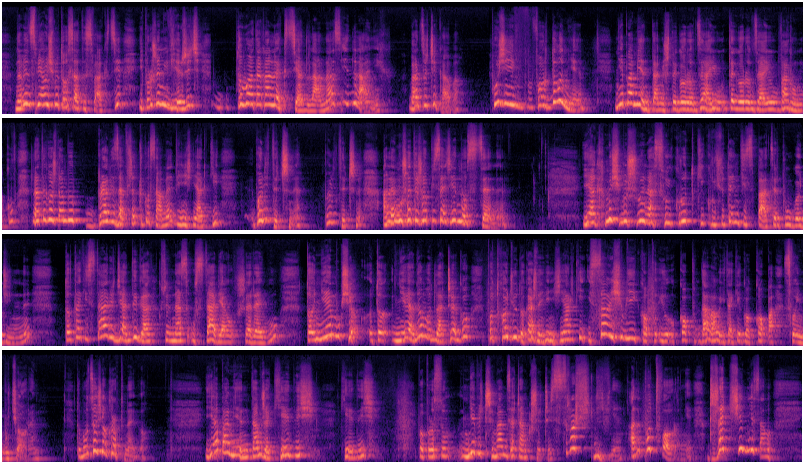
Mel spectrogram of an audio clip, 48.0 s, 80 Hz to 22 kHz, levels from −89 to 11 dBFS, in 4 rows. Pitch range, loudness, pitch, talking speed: 215-350 Hz, -18 LUFS, 260 Hz, 140 wpm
